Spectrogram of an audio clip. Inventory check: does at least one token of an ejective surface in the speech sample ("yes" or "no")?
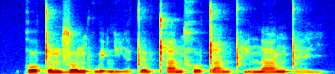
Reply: no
